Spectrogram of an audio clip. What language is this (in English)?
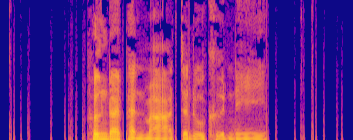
Thai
